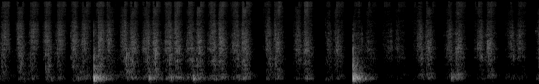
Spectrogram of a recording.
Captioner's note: brush scratching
